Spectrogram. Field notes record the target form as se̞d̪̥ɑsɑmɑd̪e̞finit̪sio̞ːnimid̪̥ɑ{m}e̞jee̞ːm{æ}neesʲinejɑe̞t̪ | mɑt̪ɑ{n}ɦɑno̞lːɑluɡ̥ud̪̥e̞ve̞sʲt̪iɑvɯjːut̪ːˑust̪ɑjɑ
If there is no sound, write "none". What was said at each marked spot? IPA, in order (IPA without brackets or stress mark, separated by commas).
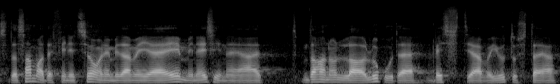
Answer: m, i, none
